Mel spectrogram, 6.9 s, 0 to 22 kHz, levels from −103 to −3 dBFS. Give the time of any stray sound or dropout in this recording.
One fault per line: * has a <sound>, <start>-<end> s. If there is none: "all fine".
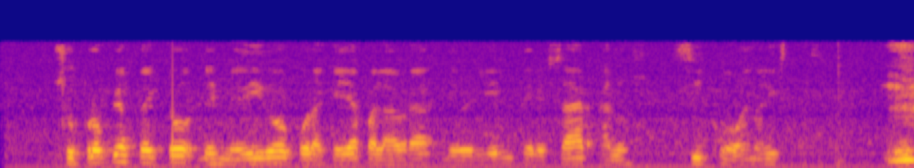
all fine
